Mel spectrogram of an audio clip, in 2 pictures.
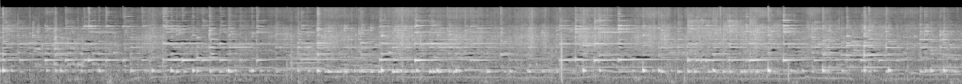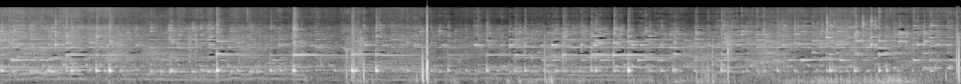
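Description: Bells on a grazing cattle herd clanking and ringing unevenly as the animals move, several bells at different pitches sounding at once.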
